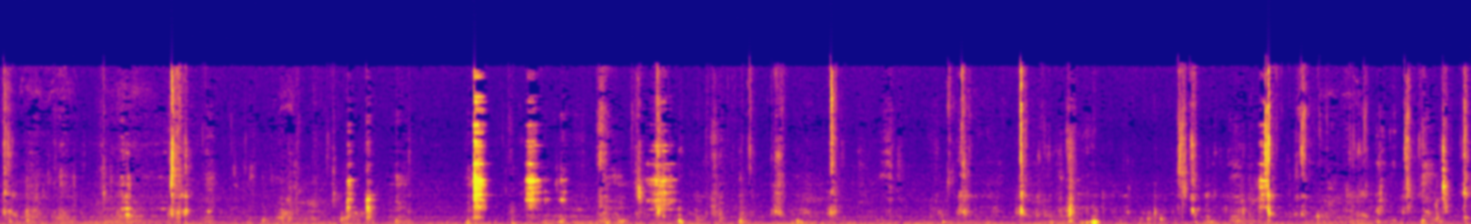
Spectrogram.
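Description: Chewing of braised pork spareribs and rice: a man eating by hand, with many short, irregular mouth clicks.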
